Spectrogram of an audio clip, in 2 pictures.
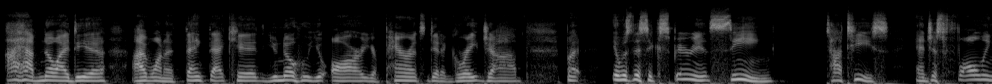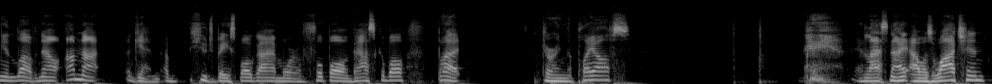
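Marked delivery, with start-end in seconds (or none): none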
